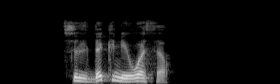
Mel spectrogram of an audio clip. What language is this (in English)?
Kabyle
